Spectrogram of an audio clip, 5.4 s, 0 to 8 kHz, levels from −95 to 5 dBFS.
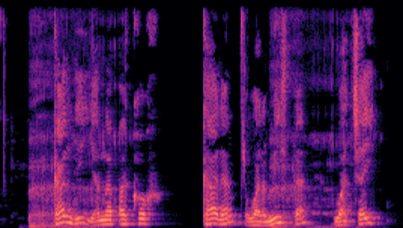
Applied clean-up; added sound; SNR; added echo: classical method log-MMSE.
